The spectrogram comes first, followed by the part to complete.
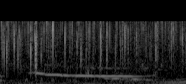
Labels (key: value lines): label: biophony
recorder: SoundTrap 300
